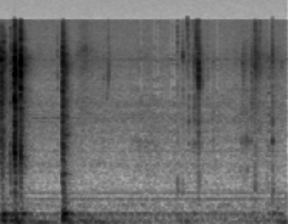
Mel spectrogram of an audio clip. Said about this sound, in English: Maybe we can type THN.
